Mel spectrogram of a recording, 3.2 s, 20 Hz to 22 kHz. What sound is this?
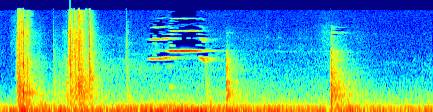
A mono recording of a fairly squeaky wooden door with a metal knocker opening. This was recorded on a Fostex FR-2 LE with AT897 mic.
wooden, opening, squeak, door, knocker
